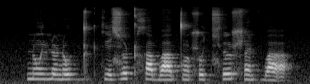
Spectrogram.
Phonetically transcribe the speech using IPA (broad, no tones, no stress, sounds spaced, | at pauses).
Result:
ɳ ũ lʲ ɳ ɔ ɳ o b d u ʈ kʲ a ʑ o ʈ x a b a t̪ õ ʂ o t͡ɕʰ ʏ ʂ ɛ̃ ʈ b a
